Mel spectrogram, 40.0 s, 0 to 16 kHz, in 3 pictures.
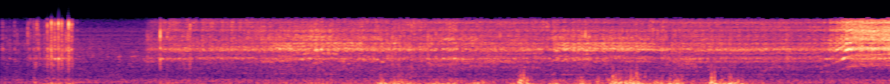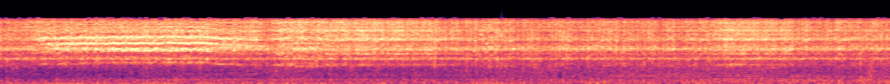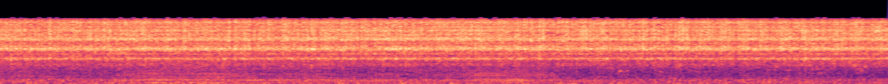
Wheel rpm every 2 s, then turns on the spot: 10, 60, 80, 80, 80, 80, 150, 200, 200, 200, 200, 200, 200, 200, 200, 200, 200, 200, 200, 200.
0-2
